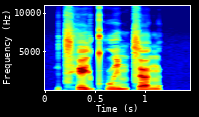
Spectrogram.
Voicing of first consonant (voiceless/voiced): voiceless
